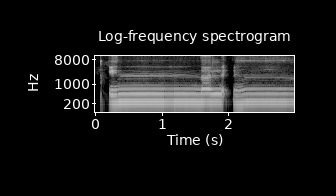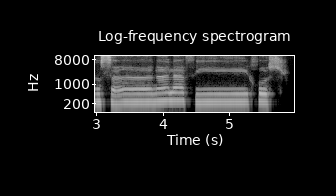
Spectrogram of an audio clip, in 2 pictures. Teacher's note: the next letter is not a letter of the throat. So we need to hold and make a soft nasal sound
